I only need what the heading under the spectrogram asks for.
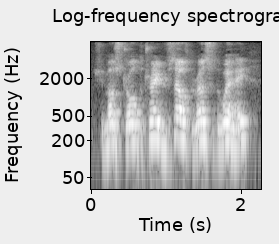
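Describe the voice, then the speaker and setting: A woman voicing a chorus of fussy passengers who chime in loudly with a sing-song lilt. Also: on the low side, brisk, echoey room, recorded from a distance, lightly acted. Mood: mocking. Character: crowd of fussy passengers speaking in unison.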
